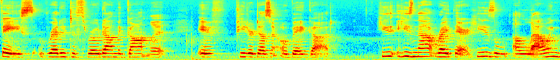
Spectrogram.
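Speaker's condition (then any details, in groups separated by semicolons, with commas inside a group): No condition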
